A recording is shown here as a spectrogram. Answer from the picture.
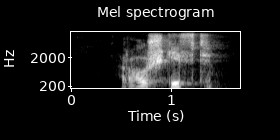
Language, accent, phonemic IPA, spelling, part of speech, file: German, Austria, /ˈʁaʊ̯ʃˌɡɪft/, Rauschgift, noun, De-at-Rauschgift.ogg
- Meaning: drug, narcotic, junk (psychoactive substance, especially one which is illegal)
